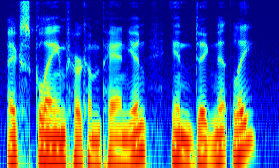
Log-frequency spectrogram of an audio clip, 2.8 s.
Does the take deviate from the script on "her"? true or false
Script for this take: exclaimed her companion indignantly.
false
